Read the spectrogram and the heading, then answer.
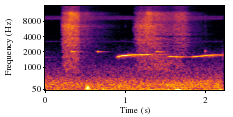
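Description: Someone whistles a soft, wandering tune of long sliding notes, fairly quiet, while sweeping the floor; two broad swishing noises rise and fade in the background. No one speaks.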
